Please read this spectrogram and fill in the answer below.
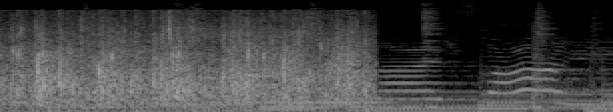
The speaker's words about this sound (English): I'll wait while you clap your hands.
